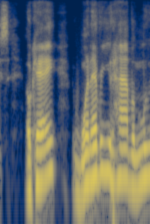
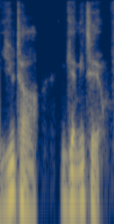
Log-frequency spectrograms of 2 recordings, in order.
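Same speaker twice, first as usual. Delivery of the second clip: very hushed, quiet, low, subdued, toned down; 9 semitones lower, 13 dB quieter than usual. Redoing a movie line for the show's audience, toned down. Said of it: "Let me tone it down".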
